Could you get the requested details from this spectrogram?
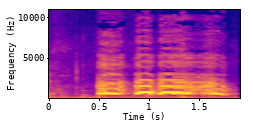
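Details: Hint rooster crowing: a loud, harmonic crow in three linked parts, with a short break after the first note and a long held final section, over quiet background.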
